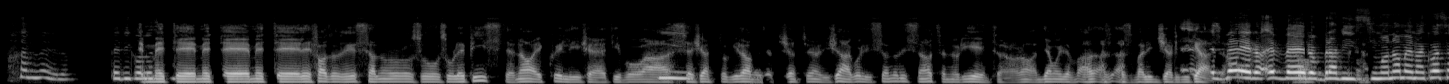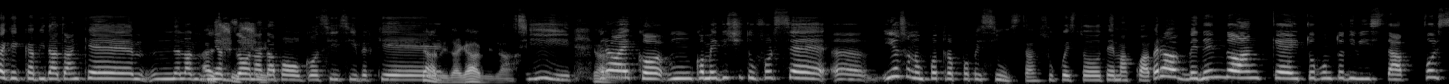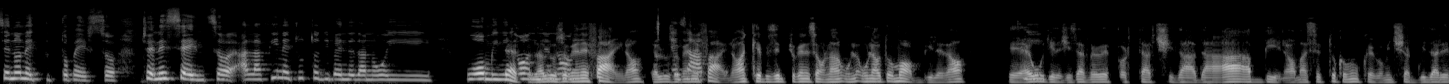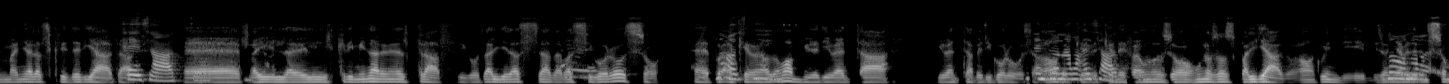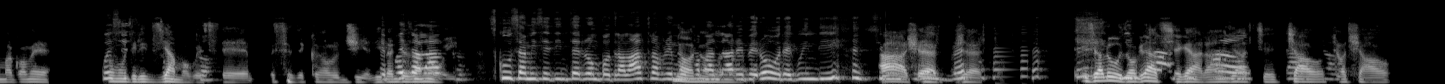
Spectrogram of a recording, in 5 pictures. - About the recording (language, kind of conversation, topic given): Italian, unstructured, In che modo pensi che la tecnologia stia cambiando le nostre relazioni?
- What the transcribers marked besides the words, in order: distorted speech; "cioè" said as "ceh"; tapping; other background noise; "una" said as "na"; drawn out: "anche"; drawn out: "perché"; "cioè" said as "ceh"; drawn out: "noi"; tongue click; "parlare" said as "pallare"; laughing while speaking: "quindi"; chuckle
